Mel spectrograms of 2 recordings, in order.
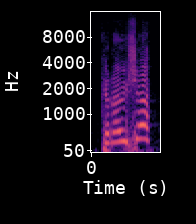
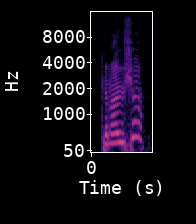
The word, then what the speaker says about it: Kenosha: city i don't know if i'm going to pronounce this right don't throw bad fruit at me kenosha kenosha oh nailed it bring me back next year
